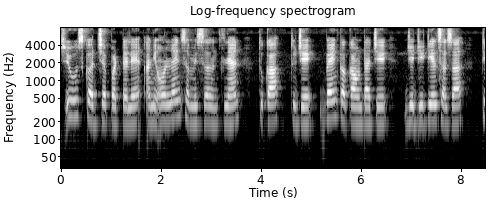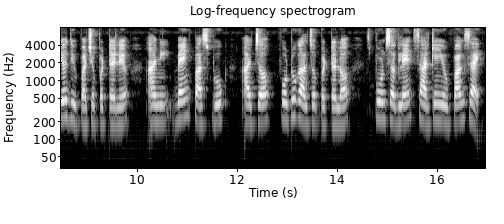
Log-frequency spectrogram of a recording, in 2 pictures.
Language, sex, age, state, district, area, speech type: Goan Konkani, female, 18-30, Goa, Salcete, urban, spontaneous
